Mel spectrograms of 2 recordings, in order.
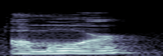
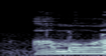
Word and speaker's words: Amour: Amber Amour, I think that's how you pronounce her name, is A-M-O-U-R. Amour. Amour.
